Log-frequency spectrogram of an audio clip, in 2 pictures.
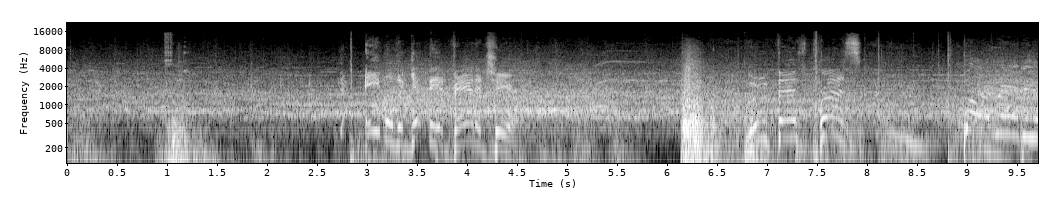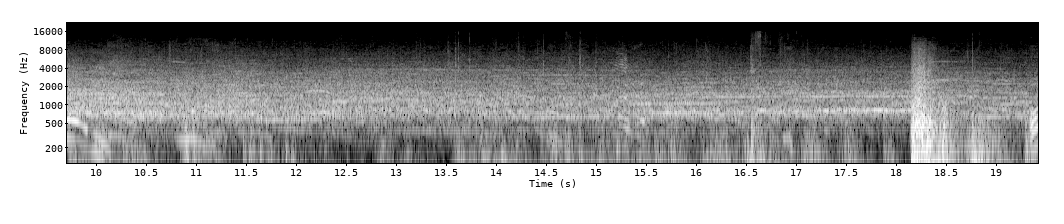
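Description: Heavy thuds ring out as wrestlers slam onto a ring mat.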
